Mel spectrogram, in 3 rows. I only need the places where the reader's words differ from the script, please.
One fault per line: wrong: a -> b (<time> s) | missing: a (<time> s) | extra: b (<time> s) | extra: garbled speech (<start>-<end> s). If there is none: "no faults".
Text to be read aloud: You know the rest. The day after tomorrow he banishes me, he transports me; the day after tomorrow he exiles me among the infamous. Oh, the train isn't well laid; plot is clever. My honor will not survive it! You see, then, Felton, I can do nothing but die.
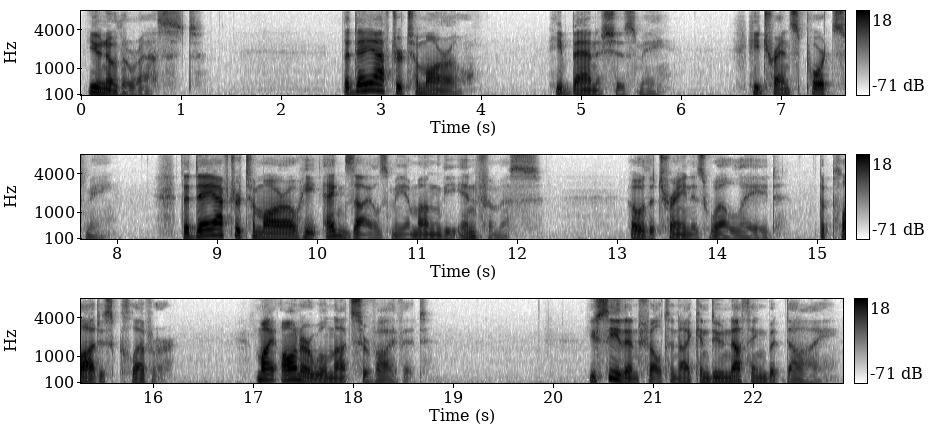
wrong: isn't -> is (13.8 s)
extra: the (15.0 s)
